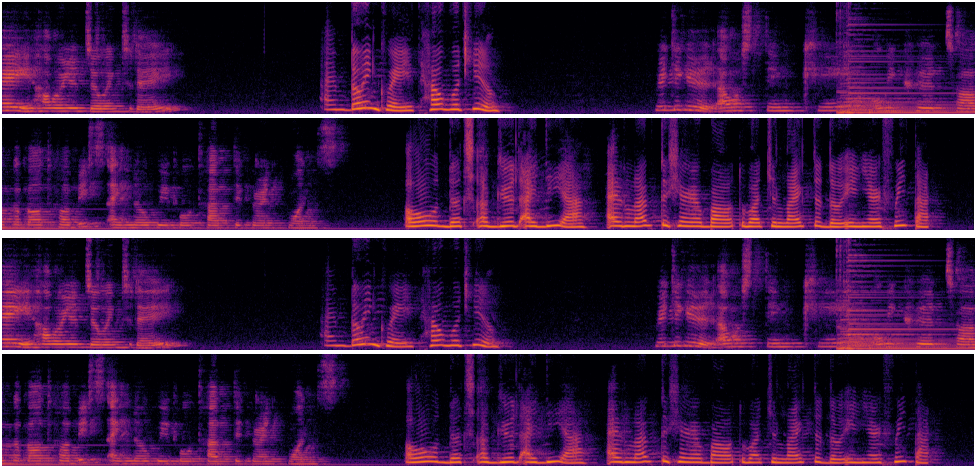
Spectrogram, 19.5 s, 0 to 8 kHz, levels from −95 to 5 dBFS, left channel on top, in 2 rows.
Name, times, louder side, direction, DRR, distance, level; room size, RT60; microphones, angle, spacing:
voice 1, 0.0-1.7 6.5-13.1, equal, 10° left, 1 dB, 5.6 m, -35 dB
voice 2, 3.2-5.0 13.8-19.0, left 3 dB, 80° left, 12 dB, 0.7 m, -26 dB
sound 1, 8.3-13.5, right 2 dB, 15° right, 1.5 m, -44 dB
27.0 x 19.0 x 2.4 m, 0.38 s
head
